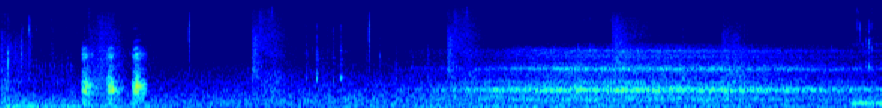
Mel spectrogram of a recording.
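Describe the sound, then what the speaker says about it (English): Chicken clucking in the video game Minecraft: three quick, faint clucks near the start, followed by a low, steady background hum. "That's the first new chicken I've seen ever in my actual Minecraft."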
